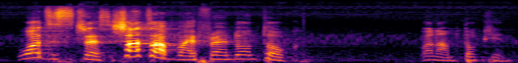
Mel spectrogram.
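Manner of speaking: loud, sharp shut up my friend; angry scold. Retold or imitated. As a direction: cut her off hard. Heated scolding of the resident.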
